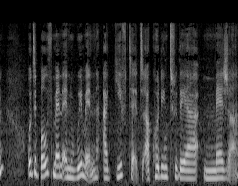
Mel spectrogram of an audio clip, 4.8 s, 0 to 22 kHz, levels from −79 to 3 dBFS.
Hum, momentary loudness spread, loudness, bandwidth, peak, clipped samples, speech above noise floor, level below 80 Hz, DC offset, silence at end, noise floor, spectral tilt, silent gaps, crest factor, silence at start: none; 5 LU; -21 LUFS; 13.5 kHz; -6 dBFS; under 0.1%; 24 dB; -62 dBFS; under 0.1%; 0 s; -44 dBFS; -4.5 dB/octave; none; 14 dB; 0 s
